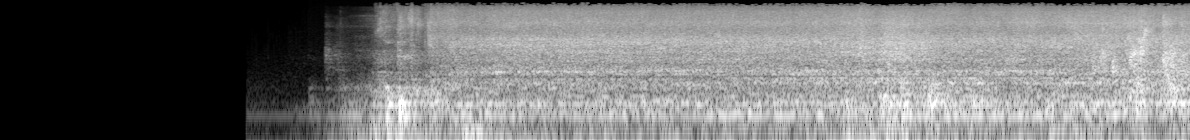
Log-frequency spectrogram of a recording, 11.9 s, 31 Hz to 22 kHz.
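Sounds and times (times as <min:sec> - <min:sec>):
running warm water rinsing shampoo from hair: 0:03.7 - 0:11.8.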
